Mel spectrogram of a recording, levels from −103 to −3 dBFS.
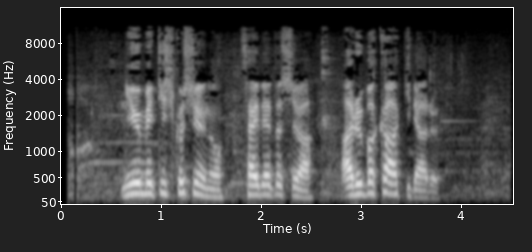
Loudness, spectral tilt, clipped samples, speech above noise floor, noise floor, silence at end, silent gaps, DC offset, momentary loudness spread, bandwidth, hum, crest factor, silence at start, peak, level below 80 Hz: -22 LUFS; -4.5 dB/octave; under 0.1%; 38 dB; -60 dBFS; 0.75 s; none; under 0.1%; 11 LU; 11.5 kHz; none; 20 dB; 0.2 s; -4 dBFS; -76 dBFS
